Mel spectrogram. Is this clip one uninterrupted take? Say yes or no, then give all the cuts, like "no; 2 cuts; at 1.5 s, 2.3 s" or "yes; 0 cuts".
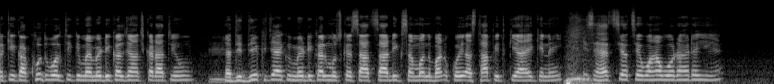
no; 1 cut; at 5.8 s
